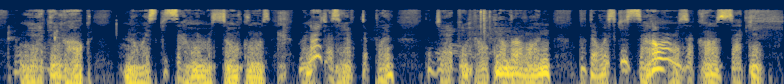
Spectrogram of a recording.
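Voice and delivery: very low, rough, creaky, swooping character growl. Ranking drinks after being told to use a straight voice: Gollum voice. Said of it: "Continue, Gollum".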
